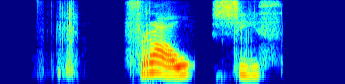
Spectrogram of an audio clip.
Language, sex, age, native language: Icelandic, female, 9, Icelandic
